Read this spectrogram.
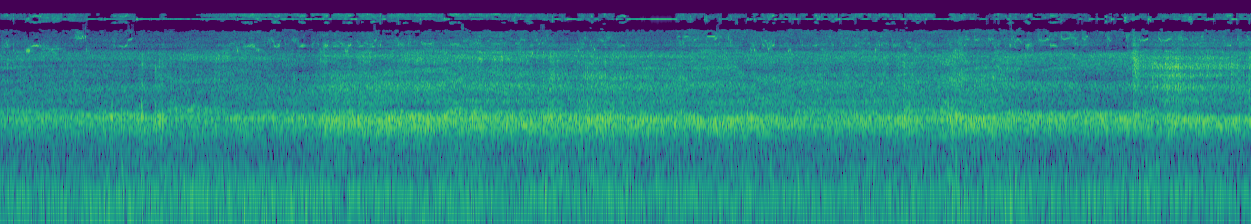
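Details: Ultrasonic dental scaler during tooth scaling to remove heavy tartar: high-pitched whine and squeal over a hiss of water spray.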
